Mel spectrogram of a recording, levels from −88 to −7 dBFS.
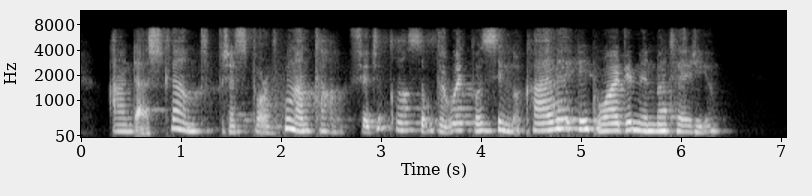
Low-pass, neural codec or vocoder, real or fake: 7.2 kHz; codec, 16 kHz, 0.5 kbps, X-Codec, HuBERT features, trained on balanced general audio; fake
